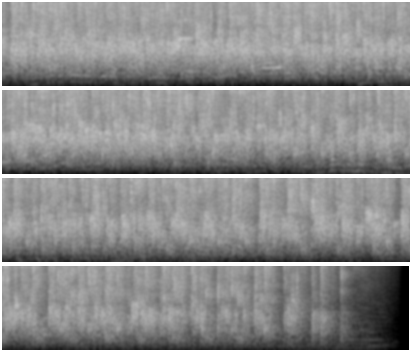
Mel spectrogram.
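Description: An acoustic guitar is strummed steadily in a room.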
